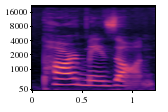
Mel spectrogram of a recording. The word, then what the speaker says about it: parmesan: type of cheese the correct pronunciation of this word is parmesan okay so it's par me zone i would like to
